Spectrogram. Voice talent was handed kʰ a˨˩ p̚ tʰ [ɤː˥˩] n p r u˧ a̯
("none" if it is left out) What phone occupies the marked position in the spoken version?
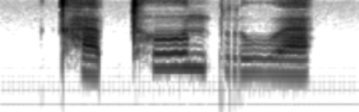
ɤː˥˩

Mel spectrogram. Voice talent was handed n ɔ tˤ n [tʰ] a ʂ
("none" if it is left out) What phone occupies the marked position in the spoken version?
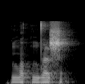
d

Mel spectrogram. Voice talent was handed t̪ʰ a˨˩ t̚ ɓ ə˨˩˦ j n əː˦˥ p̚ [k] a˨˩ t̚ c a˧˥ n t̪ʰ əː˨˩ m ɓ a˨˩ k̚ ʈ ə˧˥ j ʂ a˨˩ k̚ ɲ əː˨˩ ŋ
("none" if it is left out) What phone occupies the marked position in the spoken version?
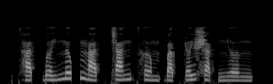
ŋ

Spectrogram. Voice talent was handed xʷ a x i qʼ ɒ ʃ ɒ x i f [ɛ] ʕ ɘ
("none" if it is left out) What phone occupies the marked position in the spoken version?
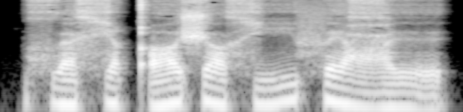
ɛ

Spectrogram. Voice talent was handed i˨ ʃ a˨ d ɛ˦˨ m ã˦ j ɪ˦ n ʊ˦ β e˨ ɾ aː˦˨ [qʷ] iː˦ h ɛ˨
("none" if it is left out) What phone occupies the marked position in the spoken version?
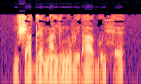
ɡʷ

